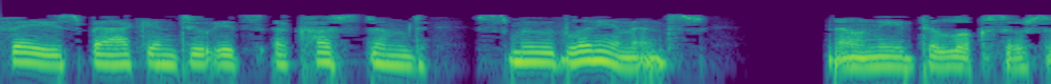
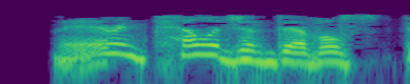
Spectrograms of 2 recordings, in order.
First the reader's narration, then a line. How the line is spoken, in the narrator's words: Fitharn growled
